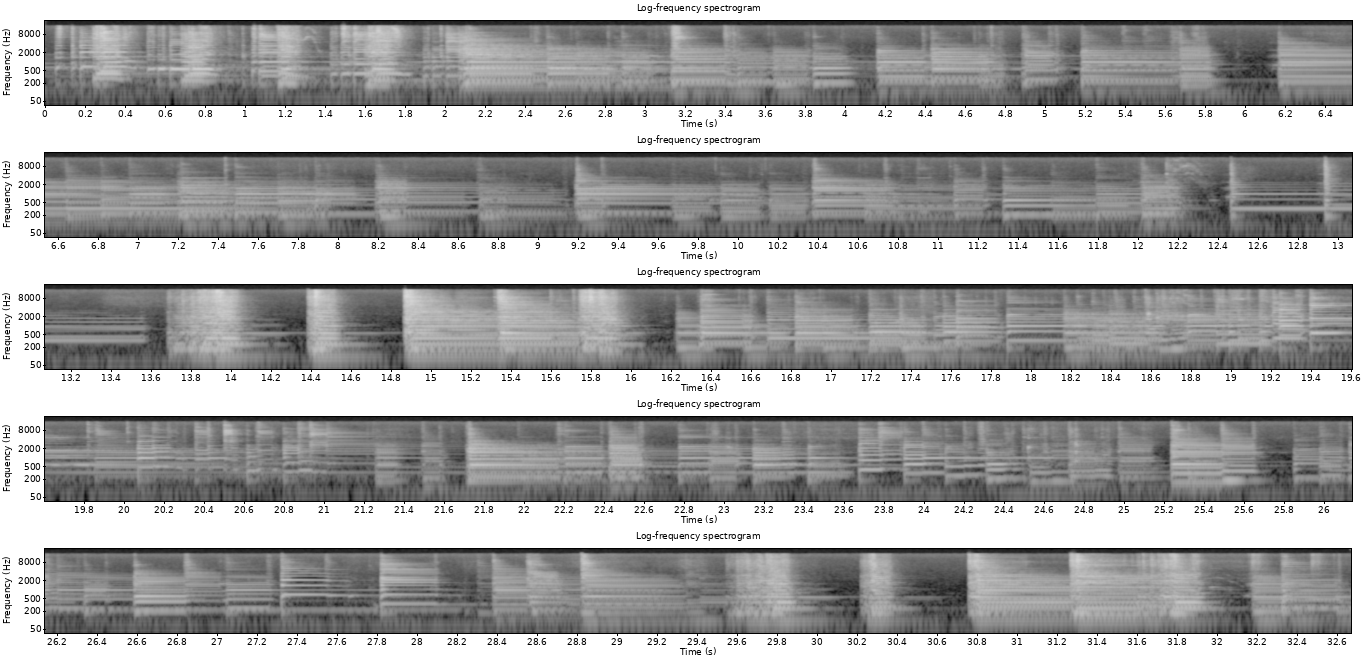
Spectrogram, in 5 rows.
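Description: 2013 Kazuo Sato Prestige classical guitar with nylon strings, played fingerstyle in a flowing solo piece of plucked notes. About halfway through come a few loud strummed chords in quick succession before the picking resumes.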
